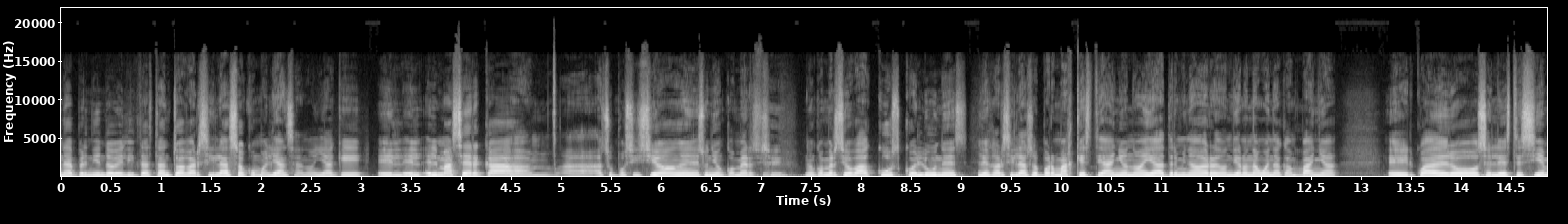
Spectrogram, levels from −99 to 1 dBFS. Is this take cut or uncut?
cut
